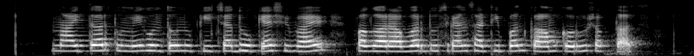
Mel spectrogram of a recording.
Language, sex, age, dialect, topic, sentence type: Marathi, female, 18-24, Southern Konkan, banking, statement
